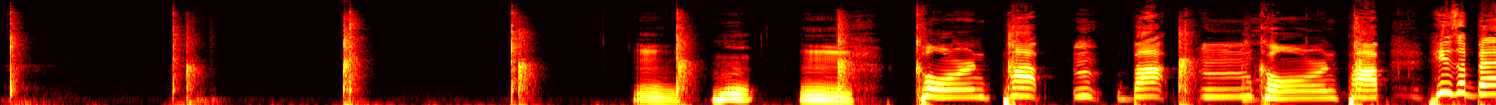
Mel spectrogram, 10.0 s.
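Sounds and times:
hand clapping along: 0:00.0 - 0:00.3, 0:01.1 - 0:01.5, 0:02.3 - 0:02.6, 0:03.4 - 0:03.7, 0:04.4 - 0:04.8, 0:05.6 - 0:05.8, 0:07.8 - 0:09.2
person singing: 0:04.2 - 0:09.9
speech: 0:04.2 - 0:09.9.

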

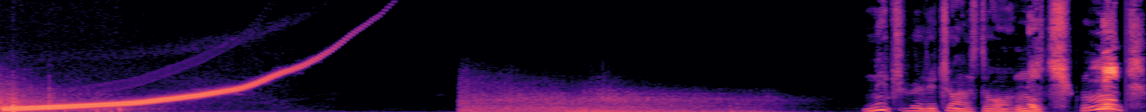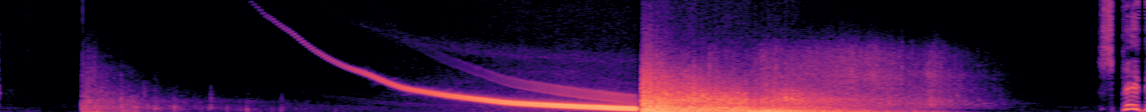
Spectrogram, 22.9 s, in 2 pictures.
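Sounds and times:
cannon shot descending whistle: 0:00.3 - 0:04.1, 0:14.0 - 0:17.9
cannon firing boom: 0:04.6 - 0:07.9, 0:12.3 - 0:13.8, 0:17.9 - 0:21.3
speech: 0:08.9 - 0:11.6.

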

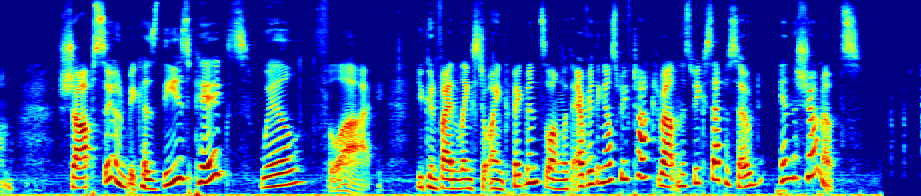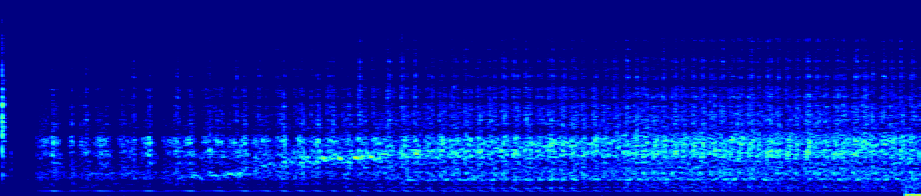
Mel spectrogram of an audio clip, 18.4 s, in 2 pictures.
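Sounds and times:
speech: 0:00.6 - 0:08.7
sewing machine running: 0:09.5 - 0:18.4.

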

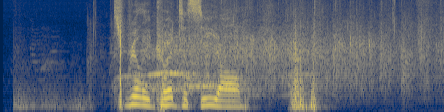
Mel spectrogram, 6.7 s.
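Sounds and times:
speech: 0:01.7 - 0:03.8
crowd applauding: 0:01.7 - 0:06.6.

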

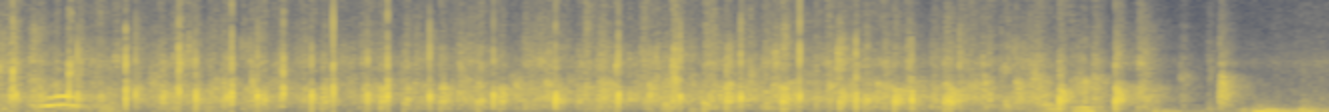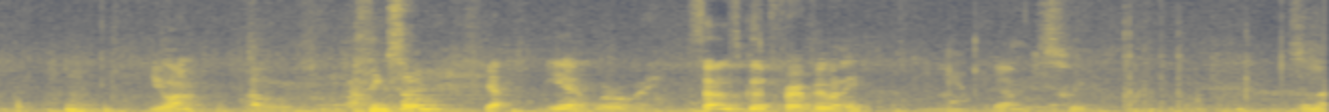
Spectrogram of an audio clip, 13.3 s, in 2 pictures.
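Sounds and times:
audience applause: 0:00.0 - 0:06.4
speech: 0:07.5 - 0:12.3.

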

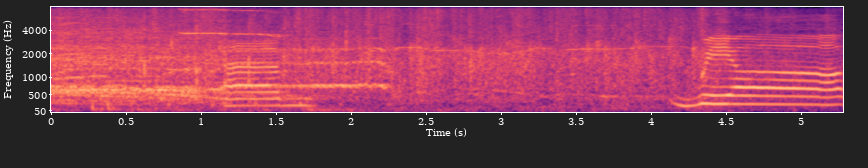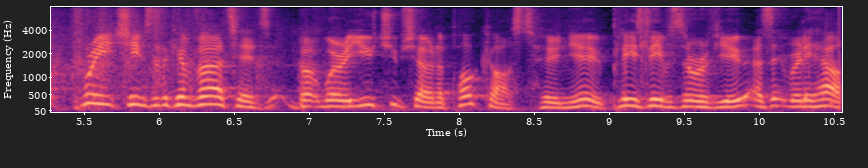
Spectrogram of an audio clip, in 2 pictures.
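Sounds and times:
audience cheering and clapping: 0:00.0 - 0:06.7
speech: 0:01.2 - 0:02.0, 0:04.2 - 0:10.5.

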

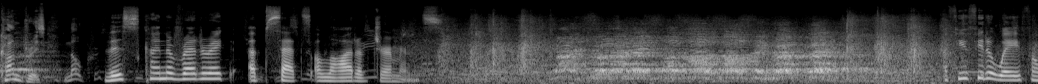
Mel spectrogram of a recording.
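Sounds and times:
crowd of protesters shouting in unison: 0:00.0 - 0:00.6, 0:05.4 - 0:09.1
speech: 0:00.0 - 0:04.6, 0:09.6 - 0:10.3.

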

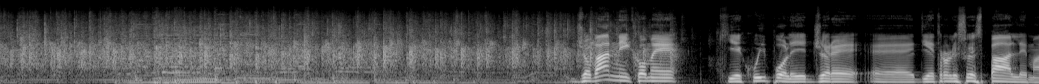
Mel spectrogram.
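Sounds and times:
audience applause: 0:00.0 - 0:07.0
low music melody: 0:00.2 - 0:06.4
speech: 0:05.8 - 0:10.3.

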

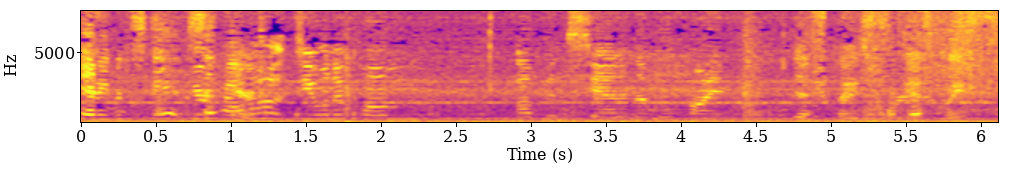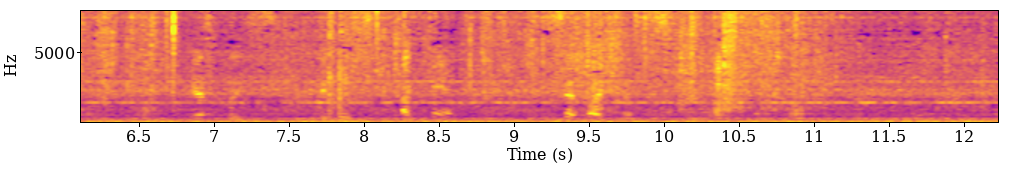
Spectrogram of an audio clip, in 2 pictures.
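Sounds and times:
airplane engines droning while the plane taxis: 0:00.0 - 0:12.2.

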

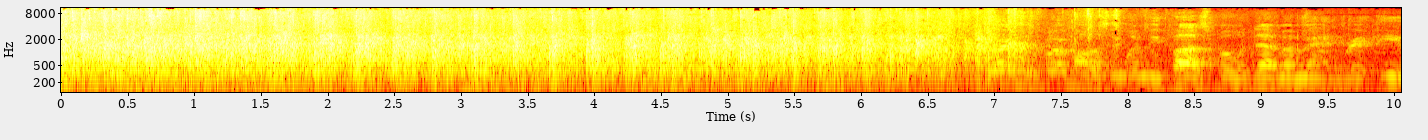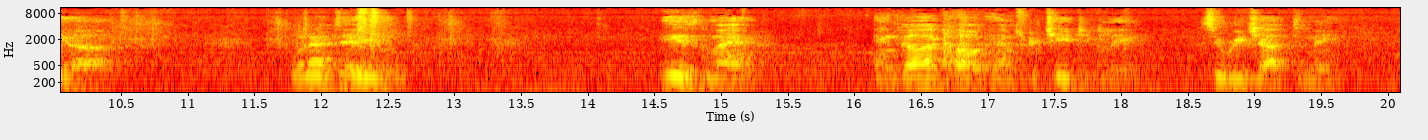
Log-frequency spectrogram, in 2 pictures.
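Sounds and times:
crowd applauding Colorado's new head football coach: 0:00.0 - 0:07.4
speech: 0:11.8 - 0:12.8, 0:14.6 - 0:15.3, 0:16.2 - 0:17.8, 0:18.6 - 0:19.7.

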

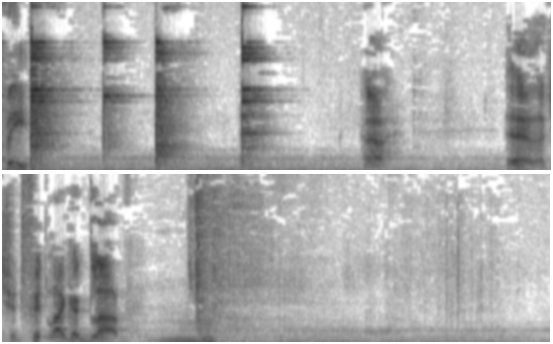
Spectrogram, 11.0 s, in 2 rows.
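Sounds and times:
speech: 0:00.0 - 0:00.6, 0:05.0 - 0:07.4
low rumble: 0:00.0 - 0:10.9
hammer striking a horseshoe on a horse: 0:00.3 - 0:02.9.

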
